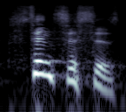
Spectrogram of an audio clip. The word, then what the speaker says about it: censuses: You can see it through his consistent policy of taking censuses. And yes, I looked it up. That is the correct way to say that in the plural. Censuses.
